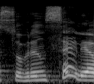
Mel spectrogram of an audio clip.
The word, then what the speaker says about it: sobrancelha: falar corretamente Tem muita gente que erra na pronúncia e na escrita dessa palavra a palavra é sobrancelha vamos aqui E aí Oi Oi Cláudia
